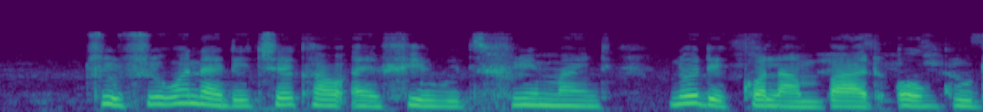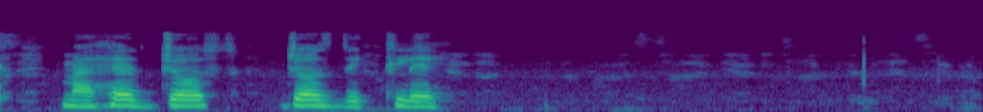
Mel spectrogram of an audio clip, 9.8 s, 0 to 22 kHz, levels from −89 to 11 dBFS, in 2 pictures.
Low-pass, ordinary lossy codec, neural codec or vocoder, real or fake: 7.2 kHz; none; vocoder, 22.05 kHz, 80 mel bands, WaveNeXt; fake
